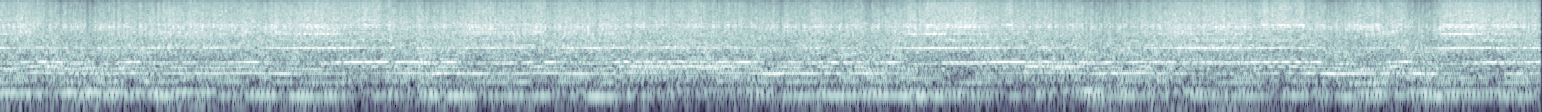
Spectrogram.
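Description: A homemade amplified noise instrument (a wooden box fitted with two discs, metal rods and wires) screaming out a loud, continuous noisy drone with several held tones that waver slightly.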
